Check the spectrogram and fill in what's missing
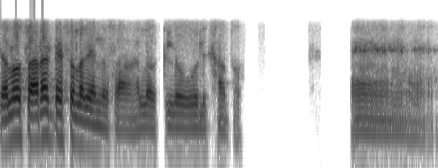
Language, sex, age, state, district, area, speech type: Sindhi, male, 45-60, Gujarat, Kutch, urban, conversation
